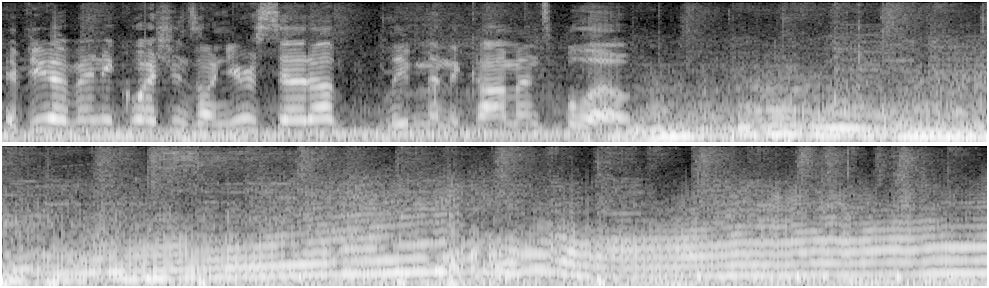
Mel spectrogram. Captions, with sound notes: If you have any questions on your set up, leave em in the comments below. (engine revving) (upbeat music)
